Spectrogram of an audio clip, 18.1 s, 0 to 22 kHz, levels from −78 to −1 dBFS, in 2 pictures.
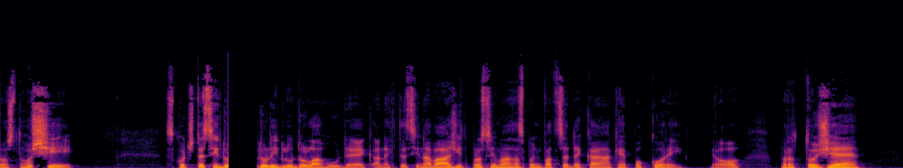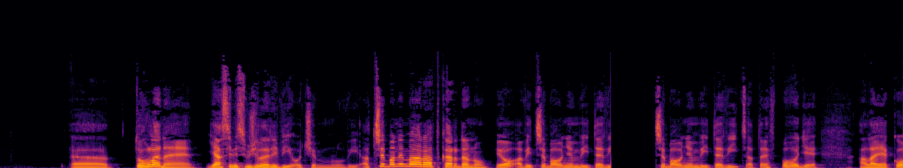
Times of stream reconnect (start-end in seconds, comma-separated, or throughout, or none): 2.28-2.64, 15.14-16.33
